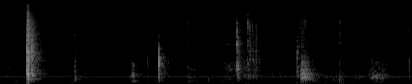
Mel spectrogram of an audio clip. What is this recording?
Working at a Desk Foley
Someone foley of a person working at a desk with some small tools.
desk, tools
